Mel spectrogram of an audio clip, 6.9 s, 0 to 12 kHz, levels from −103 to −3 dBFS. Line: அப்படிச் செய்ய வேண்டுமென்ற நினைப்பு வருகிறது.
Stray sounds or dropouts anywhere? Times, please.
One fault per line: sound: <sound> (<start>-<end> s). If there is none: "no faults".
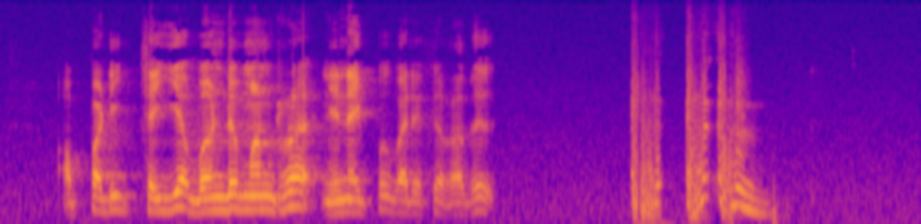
sound: cough (4.7-6.0 s)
